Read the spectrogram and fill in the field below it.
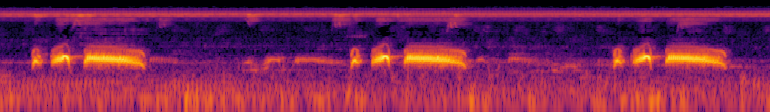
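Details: Male spotted dove offered as a training recording, repeating its three-part coo about every three seconds: two brief soft notes then a drawn-out purring croon, mellow and low, with faint insect-like ticking and a steady high hiss behind.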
